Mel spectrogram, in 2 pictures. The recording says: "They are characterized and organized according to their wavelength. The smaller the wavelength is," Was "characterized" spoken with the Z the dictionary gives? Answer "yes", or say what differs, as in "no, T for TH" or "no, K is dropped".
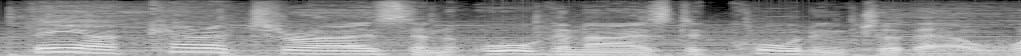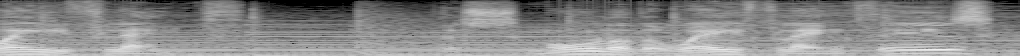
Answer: yes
